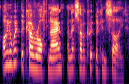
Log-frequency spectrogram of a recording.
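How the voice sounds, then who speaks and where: A man's voice: sits high, rapid-fire. A British man hosting a hobby electronics video, talking through a hands-on demonstration in a chatty, matter-of-fact way.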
